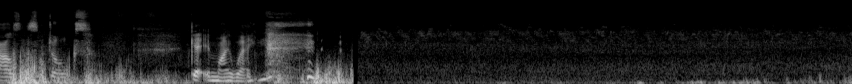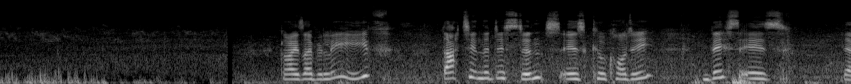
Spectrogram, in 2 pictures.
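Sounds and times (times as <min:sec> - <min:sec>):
wind gusts on microphone: 0:00.0 - 0:03.6, 0:04.9 - 0:17.0
person laughing: 0:02.6 - 0:03.5.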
